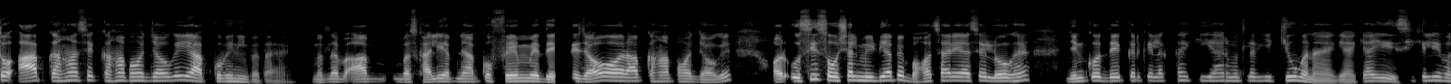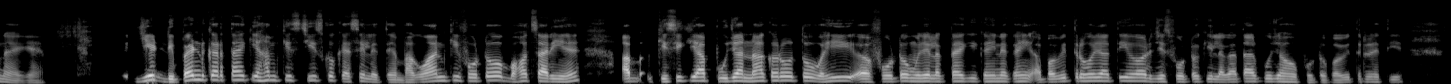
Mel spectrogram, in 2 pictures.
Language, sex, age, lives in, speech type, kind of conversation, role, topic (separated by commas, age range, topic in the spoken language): Hindi, male, 25-29, India, conversation, podcast, guest, Jab progress dheemi ho rahi ho, toh tum khud ko kaise motivate karte ho?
